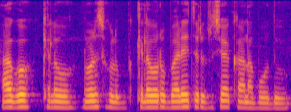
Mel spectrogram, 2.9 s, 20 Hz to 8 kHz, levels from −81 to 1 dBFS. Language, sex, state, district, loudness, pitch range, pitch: Kannada, male, Karnataka, Koppal, -18 LUFS, 150-160 Hz, 155 Hz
